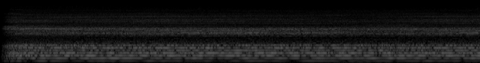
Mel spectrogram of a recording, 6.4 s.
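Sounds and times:
gospel music: 0.0s - 6.4s.

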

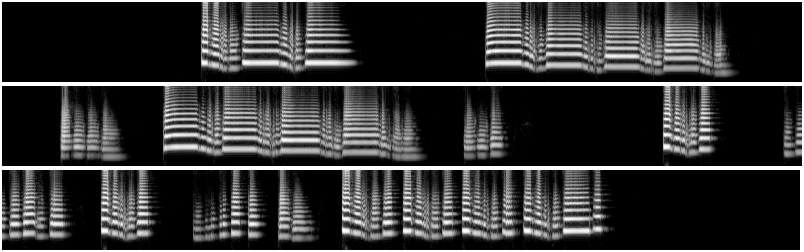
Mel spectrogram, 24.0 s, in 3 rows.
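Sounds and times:
straight-muted trombone in E for R&B solos: 2.0s - 3.6s, 4.8s - 7.4s, 8.6s - 13.2s, 14.6s - 15.2s, 15.8s - 22.1s.

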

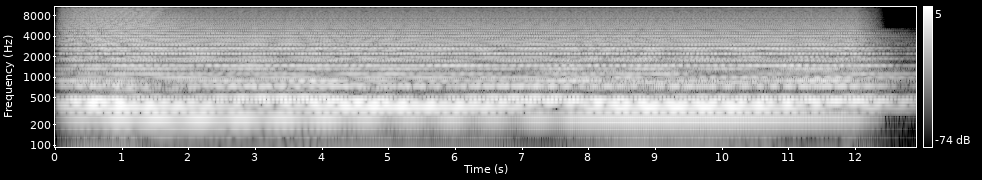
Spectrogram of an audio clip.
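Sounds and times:
dystopian drone one-shot in B: 0.0s - 12.7s.

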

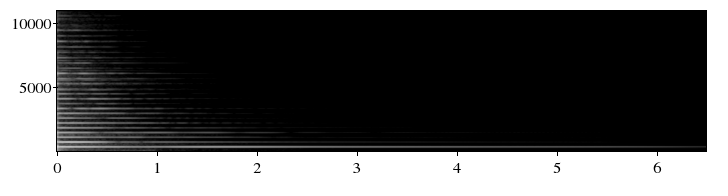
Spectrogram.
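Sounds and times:
synth note: 0.0s - 1.5s.

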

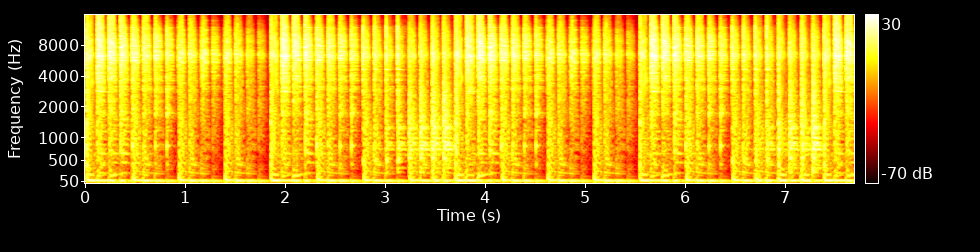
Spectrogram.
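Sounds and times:
funky techno music: 0.0s - 7.6s.

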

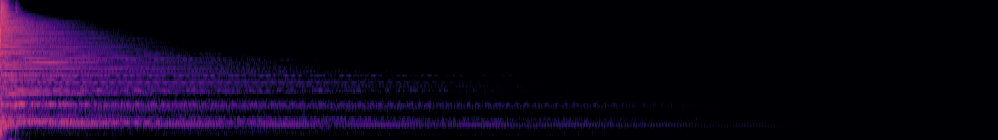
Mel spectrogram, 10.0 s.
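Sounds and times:
open hi-hat played with foot: 0.0s - 0.7s.

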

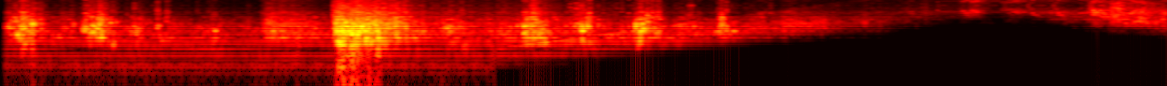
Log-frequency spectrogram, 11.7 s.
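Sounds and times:
vocoder voice: 0.1s - 7.5s.

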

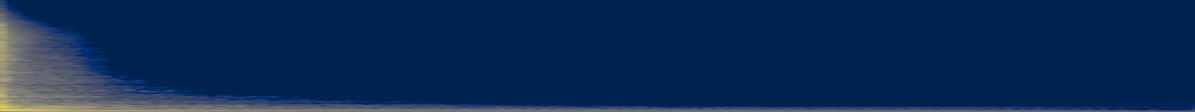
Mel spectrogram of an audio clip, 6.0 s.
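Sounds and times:
drums: 0.0s - 1.1s.

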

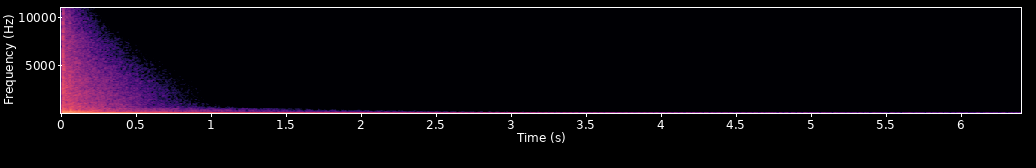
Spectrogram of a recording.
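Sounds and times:
tom drums: 0.0s - 1.2s.

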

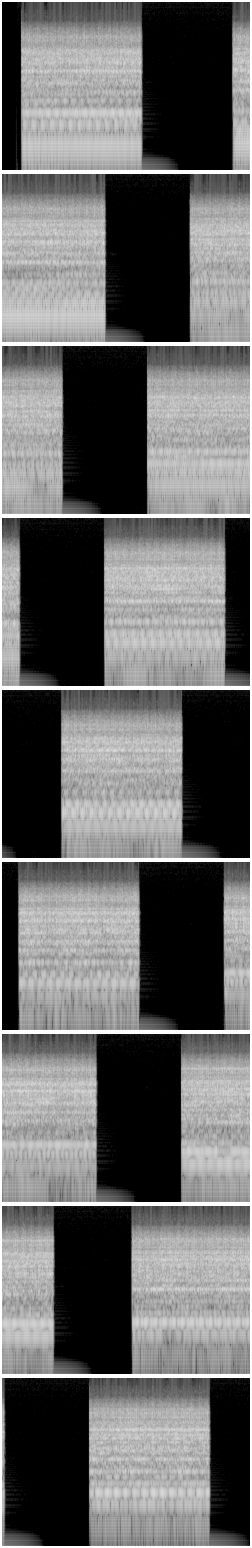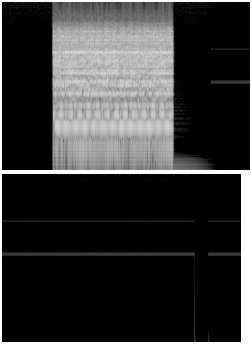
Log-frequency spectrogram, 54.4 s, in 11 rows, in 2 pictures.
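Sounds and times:
Hammond B3 organ: 0.4s - 2.8s, 4.6s - 7.0s, 8.7s - 11.2s, 12.8s - 15.2s, 17.0s - 19.4s, 21.0s - 23.4s, 25.2s - 27.6s, 29.2s - 31.7s, 33.4s - 35.8s, 37.3s - 39.8s, 41.4s - 43.8s, 45.7s - 48.1s.

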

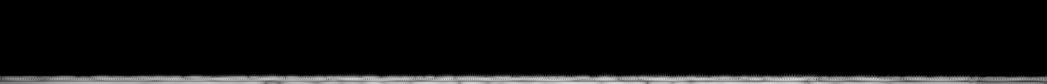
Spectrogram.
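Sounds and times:
low drone: 0.0s - 10.4s.

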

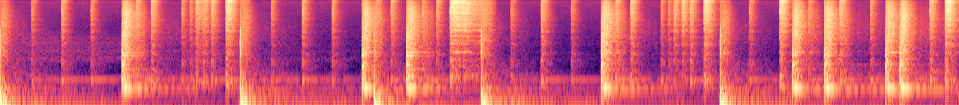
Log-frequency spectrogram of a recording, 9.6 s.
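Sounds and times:
half funk music at 101 BPM: 0.0s - 8.6s.

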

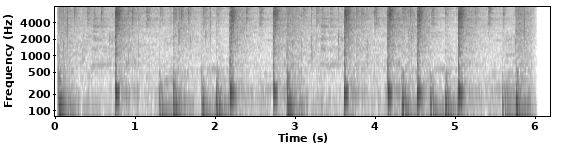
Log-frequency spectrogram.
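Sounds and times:
hand clap: 0.0s - 6.0s
drums: 0.0s - 6.1s.

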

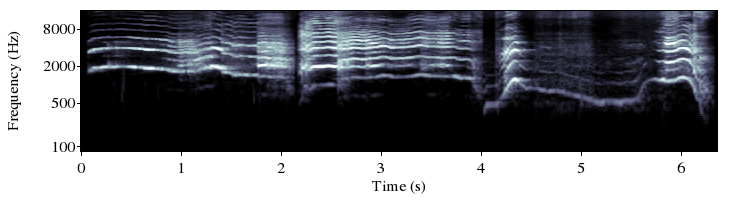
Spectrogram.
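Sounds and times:
excited baby comedy vocals: 0.0s - 6.3s.

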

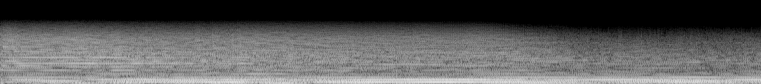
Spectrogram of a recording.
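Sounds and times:
bizarre guitar: 0.0s - 7.6s.

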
